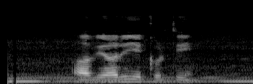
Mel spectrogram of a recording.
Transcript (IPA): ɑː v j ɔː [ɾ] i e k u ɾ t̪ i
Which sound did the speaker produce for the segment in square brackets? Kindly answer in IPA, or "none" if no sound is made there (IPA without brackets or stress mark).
ɾ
